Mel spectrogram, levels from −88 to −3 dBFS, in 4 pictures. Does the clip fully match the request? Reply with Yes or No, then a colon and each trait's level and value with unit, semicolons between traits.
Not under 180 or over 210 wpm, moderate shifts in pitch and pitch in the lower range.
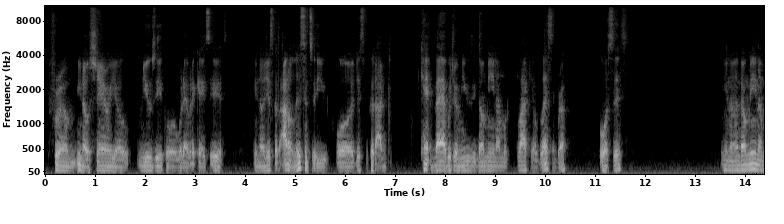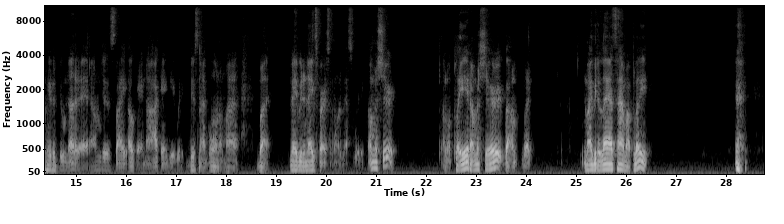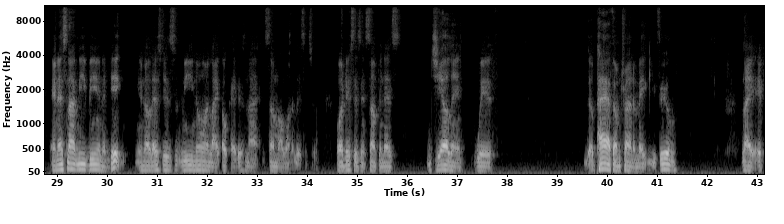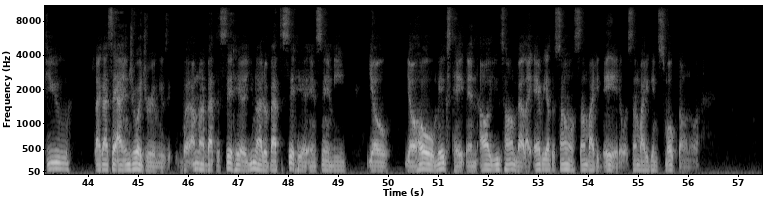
Yes: average, 200 wpm; average, 3.8 semitones; very low, 90 Hz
